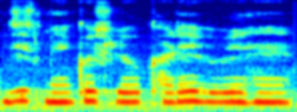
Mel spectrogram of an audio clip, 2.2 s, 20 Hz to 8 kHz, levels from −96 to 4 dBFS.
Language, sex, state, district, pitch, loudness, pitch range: Hindi, female, Uttar Pradesh, Lucknow, 210 Hz, -14 LUFS, 205-220 Hz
